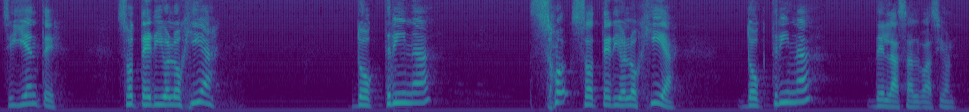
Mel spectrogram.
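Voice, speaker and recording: A woman teaching a church Bible study class, chatty and playful, constantly checking in with her students and spelling out terms slowly for the ones taking notes. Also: medium pitch, animated. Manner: conversational, checks in with the class often.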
